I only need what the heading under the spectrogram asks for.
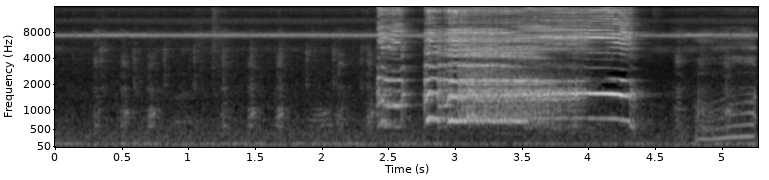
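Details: Rooster on a roof top lets out a single long, rasping crow lasting about two seconds, with a faint voice-like note just after and low rumbling background.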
